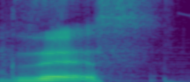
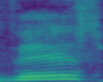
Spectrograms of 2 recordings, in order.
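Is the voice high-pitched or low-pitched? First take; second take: low-pitched; high-pitched. First: It is said in a lower, deeper voice. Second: It is said in a high, childlike voice.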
